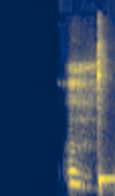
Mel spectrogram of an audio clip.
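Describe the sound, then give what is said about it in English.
A cork is pulled from a wine bottle with the teeth: a short squeaky, rubbing stretch followed by a sharp pop that rings briefly before fading. “My mom hates when I pull the cork out with my teeth.”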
